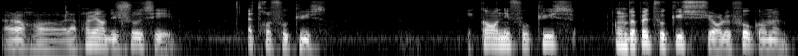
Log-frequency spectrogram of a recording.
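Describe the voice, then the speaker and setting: Unhurried and prone to long pauses, a medium-pitched male voice belongs to a musician guest on the radio from the Democratic Republic of the Congo. He answers thoughtfully, hesitating and using fillers often.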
